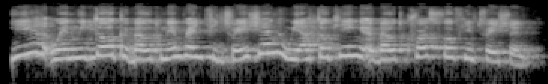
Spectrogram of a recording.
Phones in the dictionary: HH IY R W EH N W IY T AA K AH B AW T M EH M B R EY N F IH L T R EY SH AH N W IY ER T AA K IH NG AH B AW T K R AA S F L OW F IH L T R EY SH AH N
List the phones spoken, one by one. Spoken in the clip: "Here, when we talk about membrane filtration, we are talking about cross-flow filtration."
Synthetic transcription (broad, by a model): HH IY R W EH N W IY T AA K AH B AW T M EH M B R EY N F IH L T R EY SH AH N W IY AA T AA K IH NG AH B AW T K R AA S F OW F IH L T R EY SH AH N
